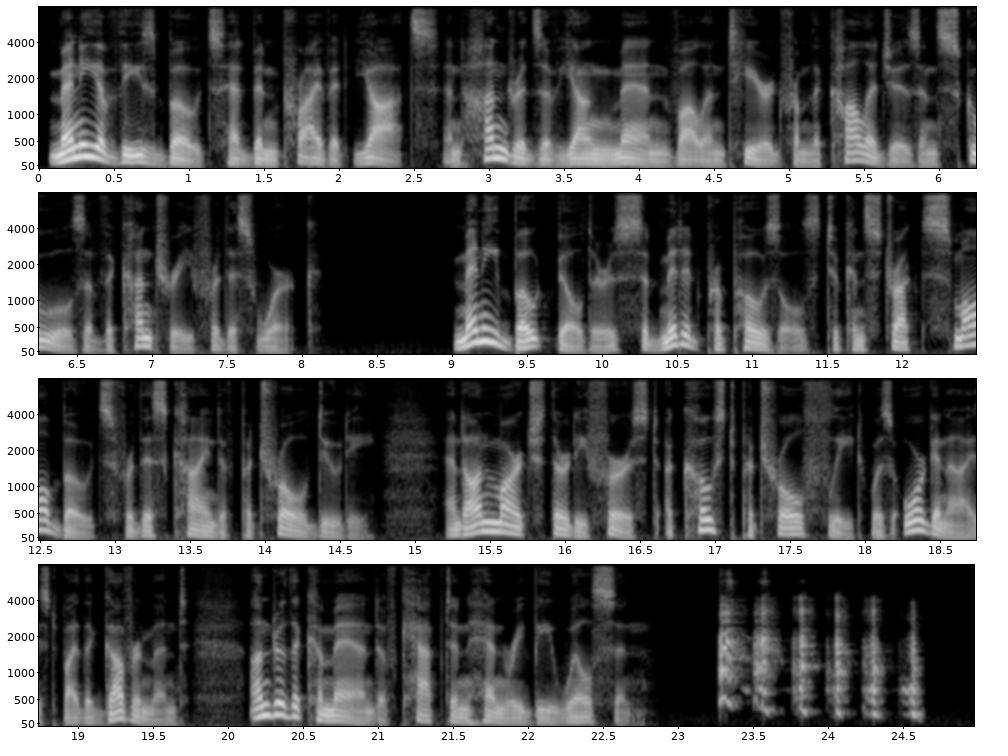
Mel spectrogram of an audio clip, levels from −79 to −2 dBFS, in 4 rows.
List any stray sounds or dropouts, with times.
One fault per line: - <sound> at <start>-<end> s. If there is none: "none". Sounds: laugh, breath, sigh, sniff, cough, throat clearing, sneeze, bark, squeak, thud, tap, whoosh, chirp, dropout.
- laugh at 23.3-24.7 s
